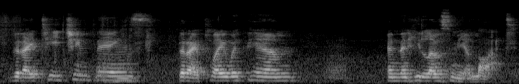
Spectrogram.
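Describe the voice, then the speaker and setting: A woman's fairly low voice with an American accent, flat and monotone at a moderate pace, with long, frequent pauses, noticeable background noise and audible room echo. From southern California. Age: 70s. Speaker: city mayor. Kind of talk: interview.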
